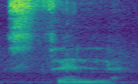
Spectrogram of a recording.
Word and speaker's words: celle: On a le même C qui fait le son S puisqu'il est devant le E.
